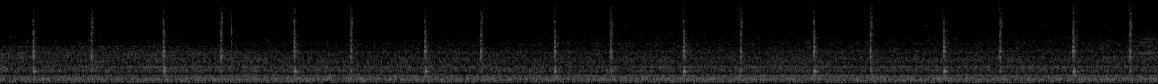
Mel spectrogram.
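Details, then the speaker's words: Gilbert long-drop octagon clock, rehung after rebuild: ticking about 46 a minute with a limping beat, lingering longer on the exit pallet than the entry; out of beat, to be adjusted by bending the rod. The escape wheel may be slightly out of round. "like it's lingering a little longer on the exit palette than the entry palette so we might give it a little bit of adjustment here"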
